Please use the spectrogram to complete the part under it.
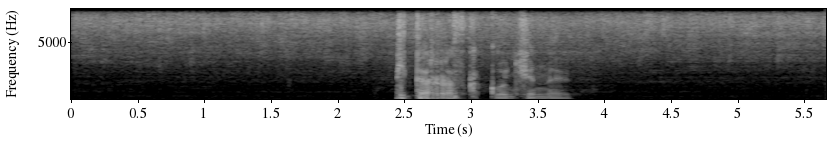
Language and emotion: Russian, angry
